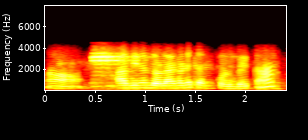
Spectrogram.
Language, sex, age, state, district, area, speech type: Kannada, female, 30-45, Karnataka, Hassan, rural, conversation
